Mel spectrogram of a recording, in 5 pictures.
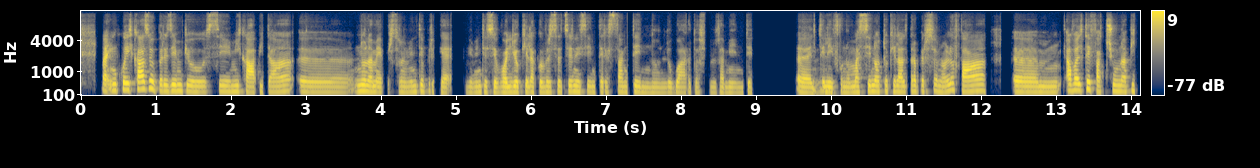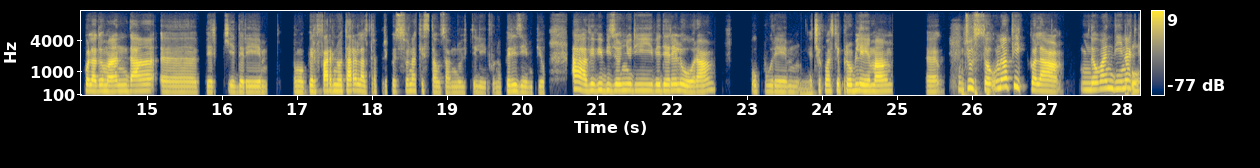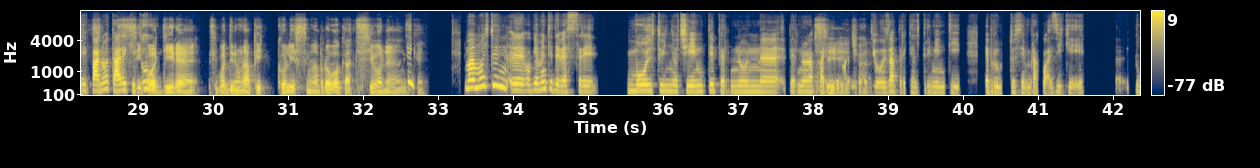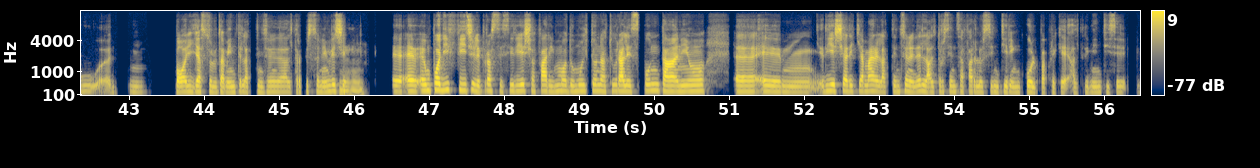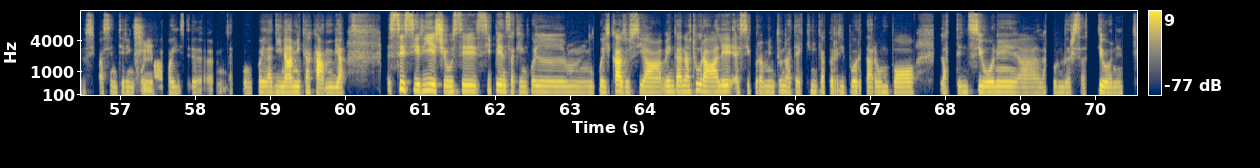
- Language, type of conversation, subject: Italian, podcast, Cosa fai per mantenere una conversazione interessante?
- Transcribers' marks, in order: "ovviamente" said as "viamente"; "diciamo" said as "iamo"; chuckle; other background noise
